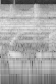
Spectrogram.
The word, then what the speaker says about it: última: La palabra última es una palabra esdrújula, ¿ves? Tiene el acento en la U.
